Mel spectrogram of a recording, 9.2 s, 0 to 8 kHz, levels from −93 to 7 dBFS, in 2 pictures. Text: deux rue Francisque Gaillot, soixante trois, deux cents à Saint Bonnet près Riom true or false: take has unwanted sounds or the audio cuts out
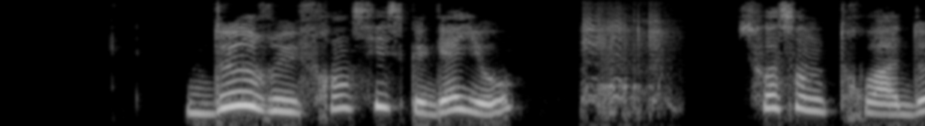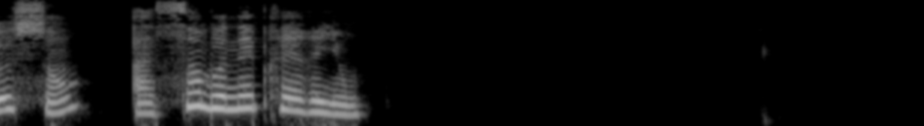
true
